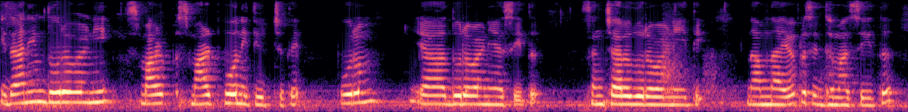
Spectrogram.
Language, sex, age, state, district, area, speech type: Sanskrit, female, 18-30, Karnataka, Chikkaballapur, rural, spontaneous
